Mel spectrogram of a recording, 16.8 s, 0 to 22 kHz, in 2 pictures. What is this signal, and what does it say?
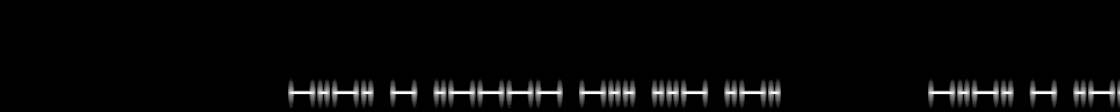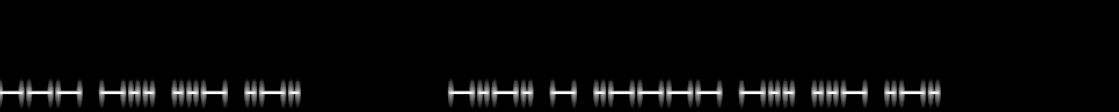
Morse code, heard as a keyed tone, about 22 wpm, 700 Hz. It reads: CT1DUR CT1DUR CT1DUR
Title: DXCC-100 Call Signs - 6 Characters - Repeated 3x - 22wpm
